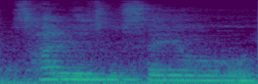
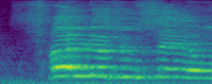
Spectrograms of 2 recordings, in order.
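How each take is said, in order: First: It is said quietly and calmly. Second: It is shouted loudly and urgently.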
